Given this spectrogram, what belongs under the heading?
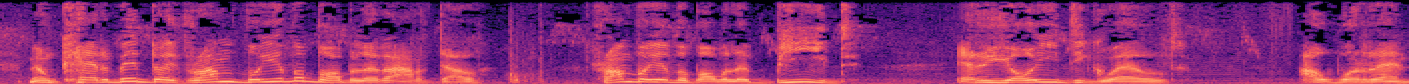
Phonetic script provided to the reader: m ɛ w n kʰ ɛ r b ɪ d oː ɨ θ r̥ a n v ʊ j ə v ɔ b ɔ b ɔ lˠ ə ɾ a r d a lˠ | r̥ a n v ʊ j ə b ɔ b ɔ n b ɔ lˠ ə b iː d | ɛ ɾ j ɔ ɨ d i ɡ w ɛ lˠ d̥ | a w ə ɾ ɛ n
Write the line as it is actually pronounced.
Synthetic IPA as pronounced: m ɛ w n kʰ ɛ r b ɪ d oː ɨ ð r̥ a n v ʊ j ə v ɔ b ɔ b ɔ lˠ ə ɾ a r d a lˠ | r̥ a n v ʊ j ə v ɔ b ɔ b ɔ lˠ ə b iː d | ɛ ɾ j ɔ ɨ d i ɡ w ɛ lˠ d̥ | a w ə ɾ ɛ n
